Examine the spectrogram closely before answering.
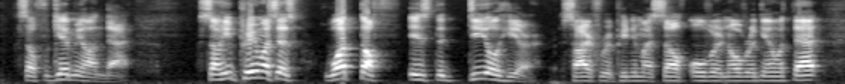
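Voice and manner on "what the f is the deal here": put-on angry character voice. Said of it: "how people would be really angry".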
